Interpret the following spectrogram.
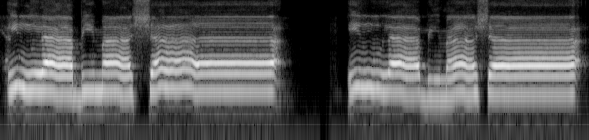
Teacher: তো হামজা সাকিন থাকলে আওয়াজ আটকে দিতে হয়, তো আমরা শাকে চার আলিফ টানার পরে আমরা হামজাতে সাকিন করে আওয়াজ আটকে দিব।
